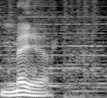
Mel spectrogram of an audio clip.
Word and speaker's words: mair: Common Scots pronunciations are yin for 1 and twa for 2, fower for 4, pit for put, and more becomes mair, while money means many.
